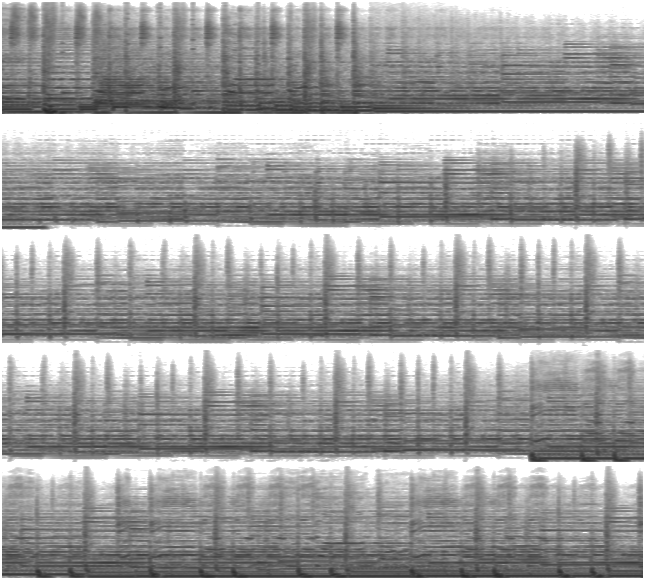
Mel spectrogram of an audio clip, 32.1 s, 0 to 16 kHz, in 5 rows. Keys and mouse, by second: 0.3 ctrl+x, 0.6 click, 1.1 4, 1.5 click, 2.5 click, 2.8 ctrl+click, 3.2 ctrl+shift+x, 3.5 click, 4.0 4, 4.6 click, 7.5 click, 8.8 click, 10.2 Delete, 10.5 click, 12.1 Delete, 12.2 click, 12.3 Delete, 12.4 click, 12.5 Delete, 12.6 click, 16.2 Delete, 16.4 click, 20.4 Pause, 20.9 click, 22.8 click, 25.2 shift+click, 31.4 Pause.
